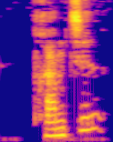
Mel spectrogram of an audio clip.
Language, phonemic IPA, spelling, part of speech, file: Danish, /ˈfʁamˌtiðˀ/, fremtid, noun, Da-fremtid.ogg
- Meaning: 1. future 2. future tense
